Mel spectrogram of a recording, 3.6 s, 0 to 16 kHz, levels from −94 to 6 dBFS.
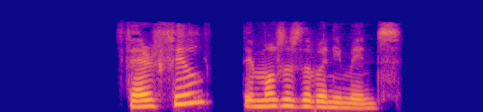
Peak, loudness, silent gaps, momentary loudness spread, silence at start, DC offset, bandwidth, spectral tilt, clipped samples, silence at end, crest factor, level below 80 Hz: -2 dBFS; -18 LUFS; 1.60-1.81 s; 11 LU; 0.95 s; under 0.1%; 7.8 kHz; -6 dB/octave; under 0.1%; 0.65 s; 18 dB; -60 dBFS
